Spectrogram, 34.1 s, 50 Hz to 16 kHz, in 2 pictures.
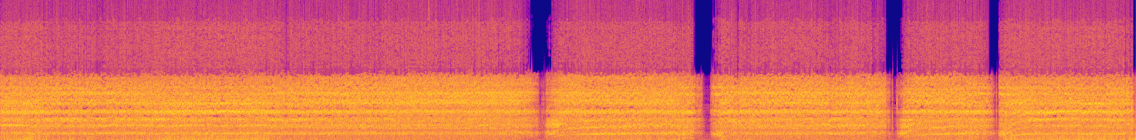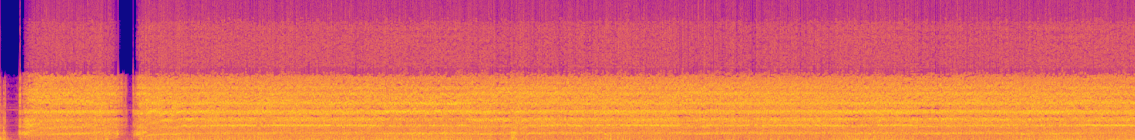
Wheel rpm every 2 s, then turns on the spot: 220, 220, 210, 170, 160, 140, 140, 140, 150, 130, 230, 220, 220, 230, 230, 230, 230.
none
